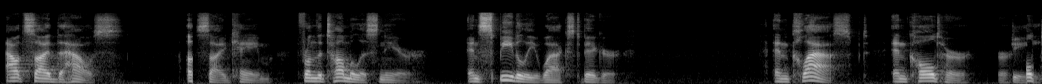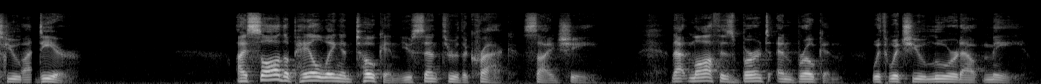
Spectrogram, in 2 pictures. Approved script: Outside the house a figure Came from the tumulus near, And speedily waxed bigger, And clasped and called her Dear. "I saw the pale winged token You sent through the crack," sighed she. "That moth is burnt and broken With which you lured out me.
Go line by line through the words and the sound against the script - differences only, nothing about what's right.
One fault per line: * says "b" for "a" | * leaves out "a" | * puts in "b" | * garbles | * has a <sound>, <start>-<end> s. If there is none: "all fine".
* says "sighed" for "figure"
* garbles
